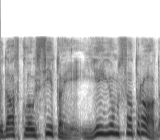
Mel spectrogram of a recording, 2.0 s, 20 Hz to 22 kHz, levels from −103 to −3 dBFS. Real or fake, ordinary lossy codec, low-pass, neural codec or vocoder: fake; MP3, 96 kbps; 7.2 kHz; codec, 16 kHz, 4.8 kbps, FACodec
